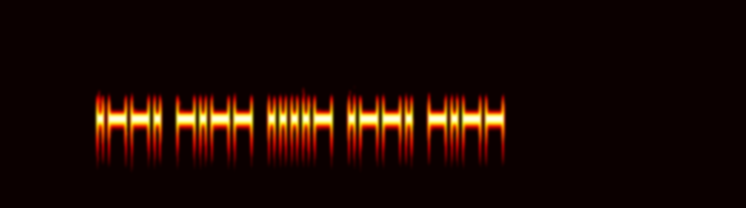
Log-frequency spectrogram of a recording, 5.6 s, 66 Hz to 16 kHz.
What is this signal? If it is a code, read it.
Morse code, heard as a keyed tone, about 28 wpm, 700 Hz. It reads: PY4PY
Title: DXCC-100 Call Signs - 5 Characters - 28wpm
